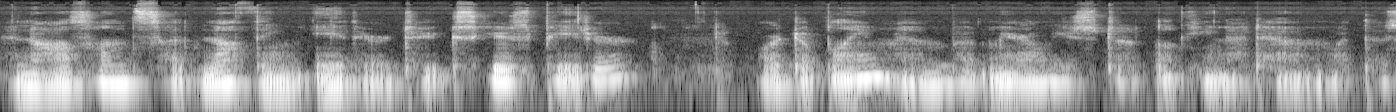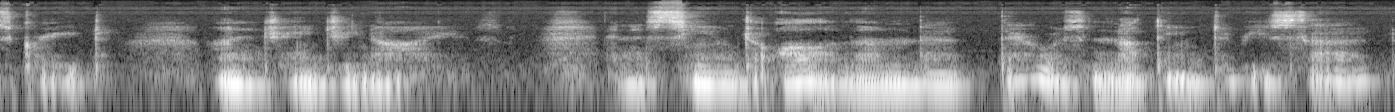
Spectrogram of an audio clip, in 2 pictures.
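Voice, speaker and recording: A woman reading a bedtime story in a soothing, breathy ASMR whisper, hushed and unhurried. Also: sits low.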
